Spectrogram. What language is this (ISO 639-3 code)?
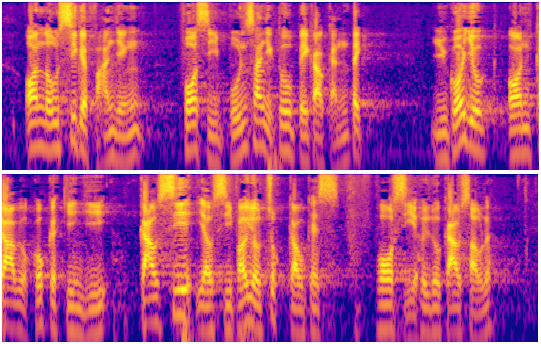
yue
